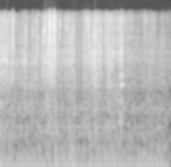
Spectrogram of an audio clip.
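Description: Thin plastic shopping bag crinkling and rustling as it is handled, in irregular crackles that are loudest in the first second.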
